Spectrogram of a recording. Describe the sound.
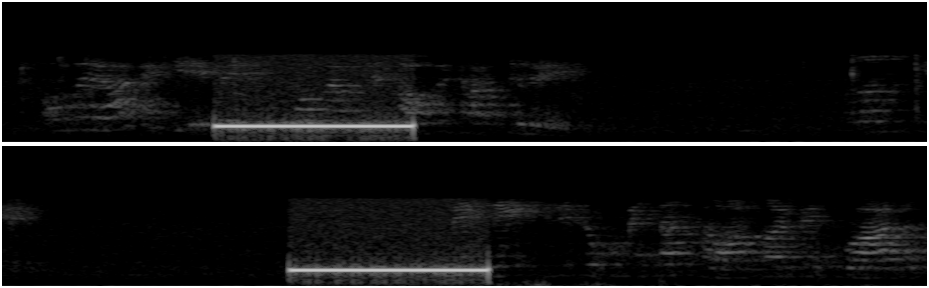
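Telephone ringback tone while a call connects: two long, steady, mid-pitched tones, each about a second, about five seconds apart, with voices talking between and after them.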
